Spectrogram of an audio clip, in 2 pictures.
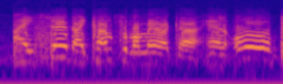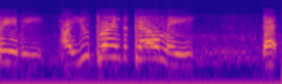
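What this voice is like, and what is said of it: Noticeable foreign accent, possibly German. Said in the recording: “you got an accent ... your accent is very noticeable ... you sound like, I asked you if you come from Germany”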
